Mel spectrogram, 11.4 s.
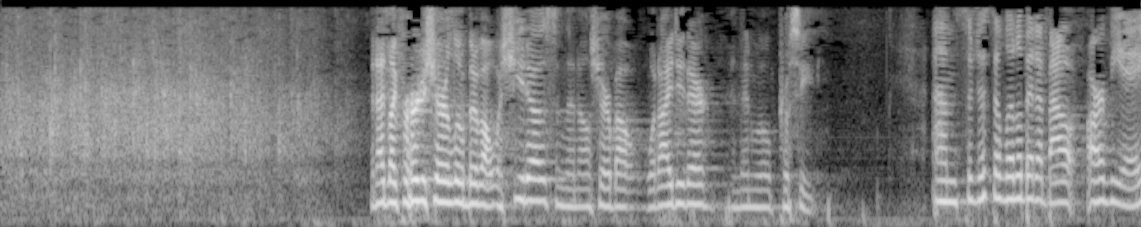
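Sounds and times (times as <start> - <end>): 
audience clapping: 0.0 - 4.0
speech: 3.7 - 8.2, 9.3 - 11.4.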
